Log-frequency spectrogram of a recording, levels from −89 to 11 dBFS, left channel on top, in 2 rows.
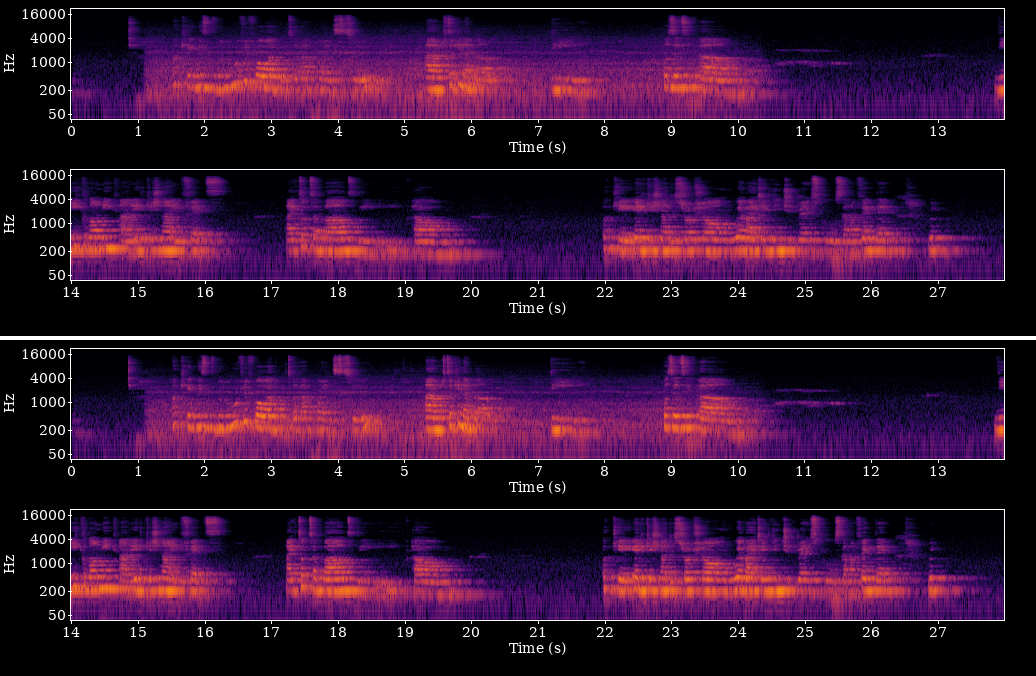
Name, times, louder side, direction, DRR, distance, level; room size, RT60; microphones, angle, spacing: sound 1, 1.1-10.3, equal, 85° left, 0.7 m, -45 dB
voice 1, 1.5-4.6 5.3-6.3 7.2-7.8 8.9-10.2 13.8-16.2 17.2-19.9 22.0-26.9, right 2 dB, 75° right, 1 dB, 0.4 m, -29 dB
3.3 x 2.3 x 2.7 m, 1.0 s
head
